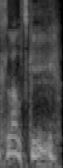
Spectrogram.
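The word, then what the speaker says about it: Chlumsky: Und jetzt müssen wir einmal kurz noch über Anna, Anna wie spricht man die aus? Klamski? Klamski.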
